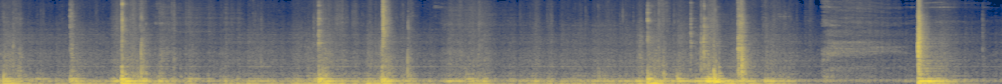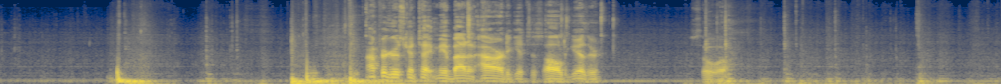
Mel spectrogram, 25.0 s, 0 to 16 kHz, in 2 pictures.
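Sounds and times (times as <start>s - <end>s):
thumps and knocks inside metal case: 13.9s - 14.6s, 16.2s - 17.2s.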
